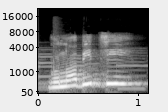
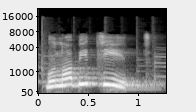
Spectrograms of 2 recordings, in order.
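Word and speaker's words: bon appétit: الكلمه دي لها نطقين، النطق الاشهر اللي هو النطق الفرنش، بونابيتي بونابيتي بونابيتي بونابيتي. النطق الانجليش بتاعها بونابيتيت بونابيتيت بونابيتيت. الفرق بين الاثنين ان الفرنش ما نطقوش التي الاخيره، لكن الانجليش نطقوها بونابيتي فرنش بونابيتيت انجليش.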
